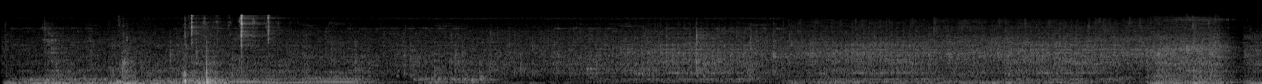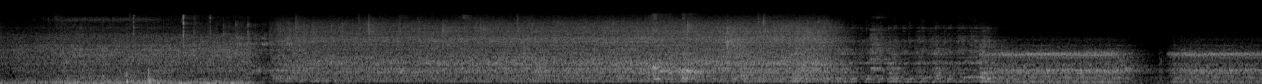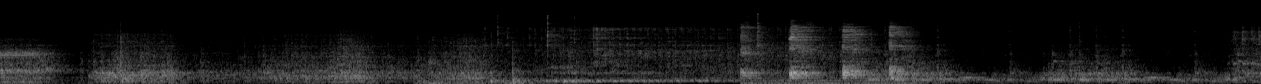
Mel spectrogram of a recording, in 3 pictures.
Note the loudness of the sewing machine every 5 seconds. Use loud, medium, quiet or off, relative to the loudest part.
medium, medium, medium, medium, loud, medium, medium, medium.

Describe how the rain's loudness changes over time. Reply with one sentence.
The volume of the rain goes up.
